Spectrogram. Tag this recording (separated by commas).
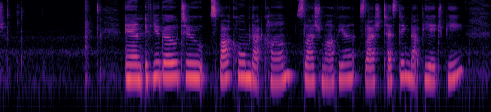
Speech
